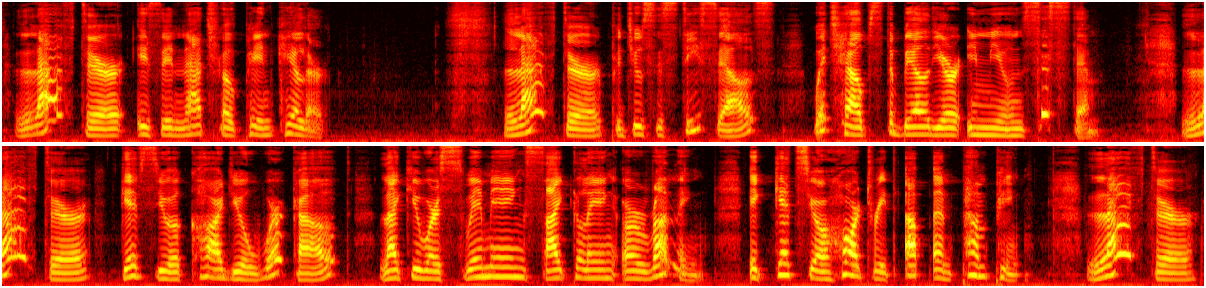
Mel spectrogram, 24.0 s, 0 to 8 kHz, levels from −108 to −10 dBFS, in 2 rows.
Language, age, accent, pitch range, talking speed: English, 50-69, American, 150-200 Hz, 95 wpm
